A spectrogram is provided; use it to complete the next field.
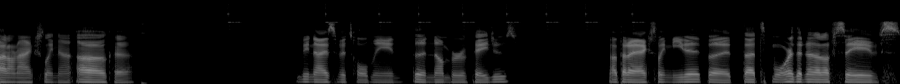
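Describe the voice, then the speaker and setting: A quiet male voice, bright and sharp in tone, monotone and flat, at a fairly quick pace broken by long, frequent pauses. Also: fairly low pitch for a man, dry, close sound with no echo. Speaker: game streamer. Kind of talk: let's play commentary. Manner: casual, conversational. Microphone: voice quiet compared to game audio.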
